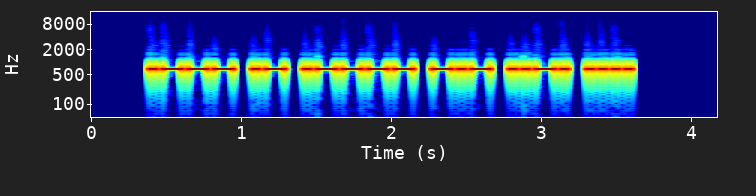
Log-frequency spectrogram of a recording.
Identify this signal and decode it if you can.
Morse code, heard as a keyed tone, about 27 wpm, 700 Hz. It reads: JA1KFH
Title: DXCC-100 Call Signs - 6 Characters - Repeated 3x - 28wpm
